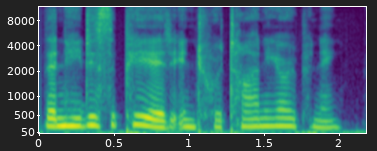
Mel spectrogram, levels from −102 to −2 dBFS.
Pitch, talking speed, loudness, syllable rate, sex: 200 Hz, 195 wpm, -17 LUFS, 6.9 syllables/s, female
